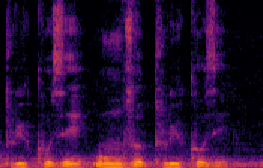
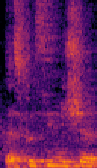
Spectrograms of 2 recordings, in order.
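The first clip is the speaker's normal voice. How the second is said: high, raised voice asking the room; calling out to spirit; 9 semitones higher than usual. Real, not acted. Investigator calling to the spirit, raised voice. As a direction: call out to whoever is there.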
